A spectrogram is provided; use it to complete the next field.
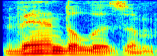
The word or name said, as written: vandalism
